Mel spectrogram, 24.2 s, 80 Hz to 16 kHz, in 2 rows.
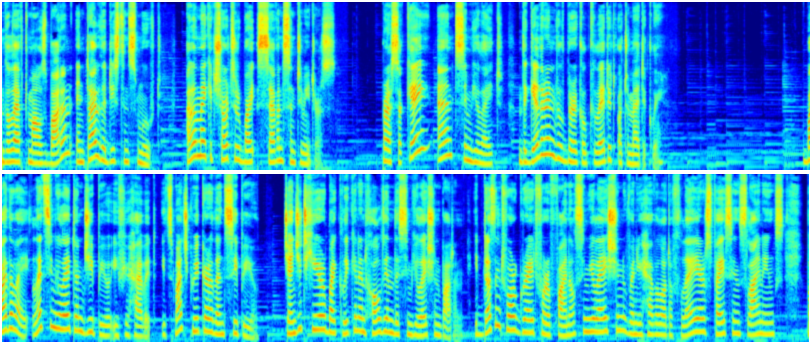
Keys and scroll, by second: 4.7 space, 19.9 space.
